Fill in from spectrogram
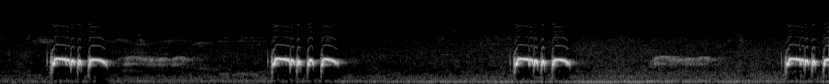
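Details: Zebra dove singing and prompting other zebra doves to join in: loud, rolling, trilled coo phrases of three to four notes, repeated about every two and a half seconds, with softer, distant dove phrases answering in between.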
